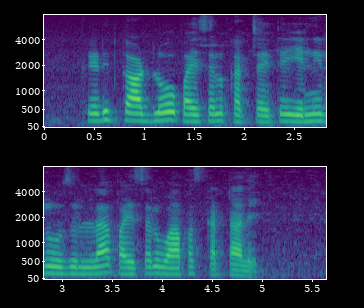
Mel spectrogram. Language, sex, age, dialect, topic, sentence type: Telugu, male, 31-35, Telangana, banking, question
